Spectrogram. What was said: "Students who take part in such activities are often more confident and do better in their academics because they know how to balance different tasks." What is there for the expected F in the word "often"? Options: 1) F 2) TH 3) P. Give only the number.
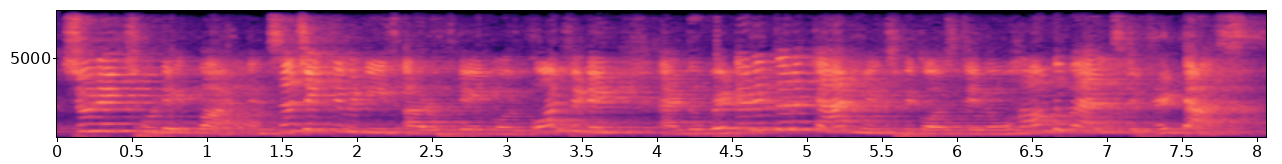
3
